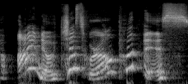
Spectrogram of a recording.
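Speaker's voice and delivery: high-pitched, swooping, feigned astonishment. Playing a character handed large cardboard boxes: acting surprised.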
